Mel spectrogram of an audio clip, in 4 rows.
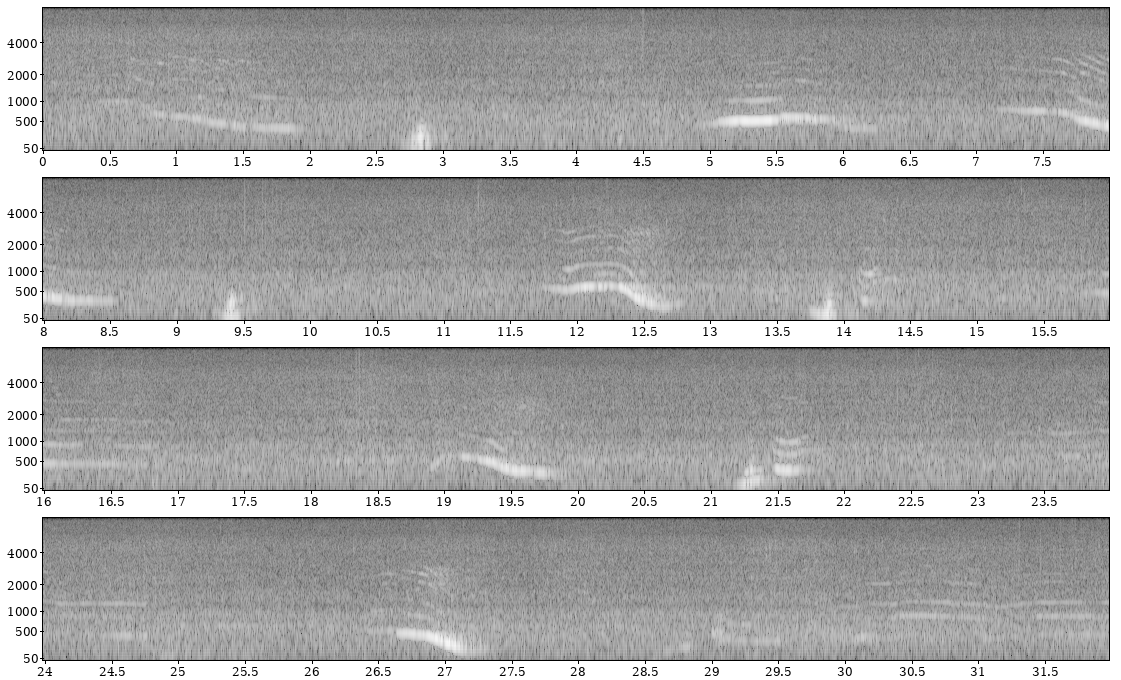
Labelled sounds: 0.4	0.7	humpback whale, 0.88 to 1.0 kHz
5.1	5.6	humpback whale, 0.94 to 1.2 kHz
7.1	8.1	humpback whale, 0.78 to 3.0 kHz
11.8	12.6	humpback whale, 0.84 to 2.8 kHz
15.9	16.3	humpback whale, 0.84 to 1.4 kHz
21.5	21.8	humpback whale, 0.91 to 1.2 kHz
23.5	23.8	humpback whale, 1.2 to 1.3 kHz
30.2	31.8	humpback whale, 0.78 to 2.2 kHz

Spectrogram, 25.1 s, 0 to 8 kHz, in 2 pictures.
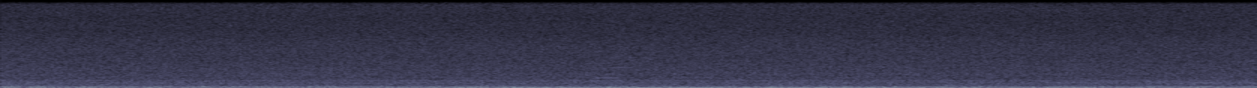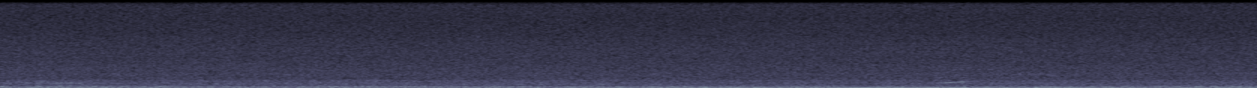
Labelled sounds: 5.9	6.2	humpback whale, 0.86 to 1.0 kHz

